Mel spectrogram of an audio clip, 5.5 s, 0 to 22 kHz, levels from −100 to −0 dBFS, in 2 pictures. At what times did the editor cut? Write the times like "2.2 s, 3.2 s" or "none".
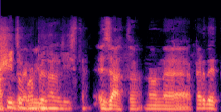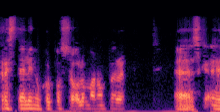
none

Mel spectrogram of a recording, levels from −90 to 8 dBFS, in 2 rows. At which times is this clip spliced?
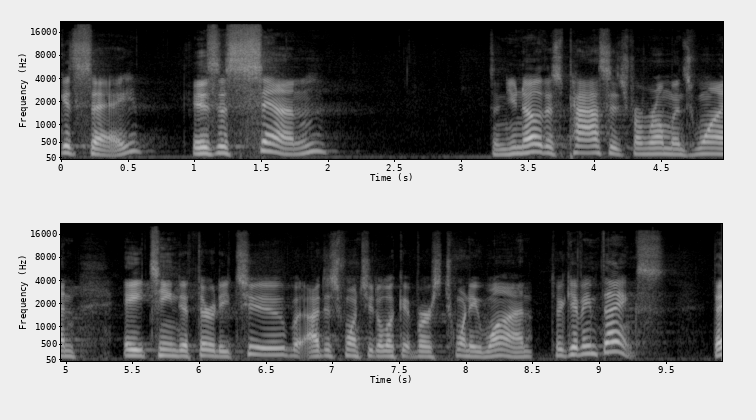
3.2 s, 8.5 s

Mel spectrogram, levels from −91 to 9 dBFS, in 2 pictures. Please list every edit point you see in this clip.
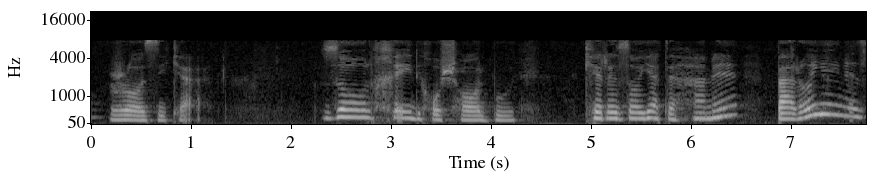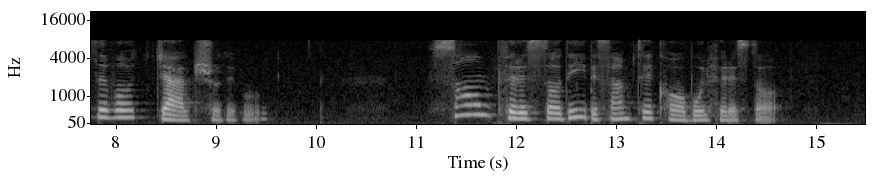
none

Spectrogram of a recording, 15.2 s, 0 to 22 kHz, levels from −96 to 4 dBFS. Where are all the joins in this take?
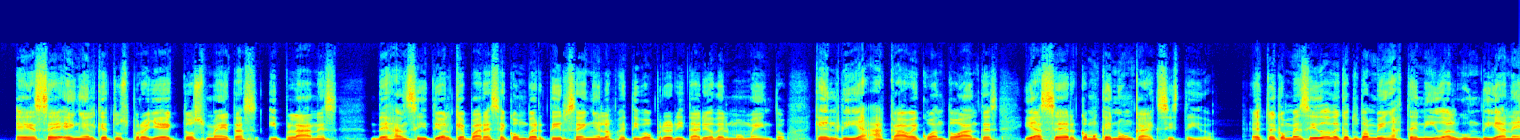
12.4 s

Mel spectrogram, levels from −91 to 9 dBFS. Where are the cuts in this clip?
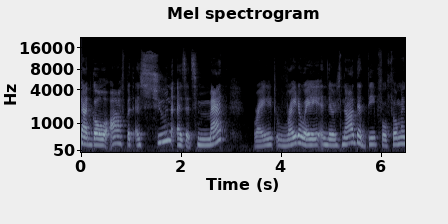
3.5 s

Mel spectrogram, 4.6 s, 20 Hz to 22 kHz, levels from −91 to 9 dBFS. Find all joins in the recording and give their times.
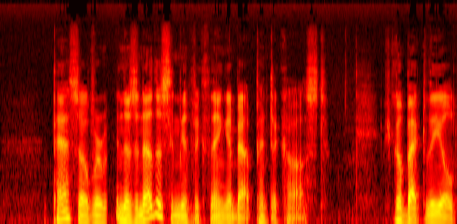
1.0 s

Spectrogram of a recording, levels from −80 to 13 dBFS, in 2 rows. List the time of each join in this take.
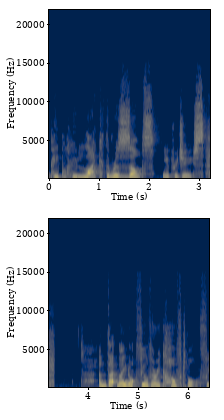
none

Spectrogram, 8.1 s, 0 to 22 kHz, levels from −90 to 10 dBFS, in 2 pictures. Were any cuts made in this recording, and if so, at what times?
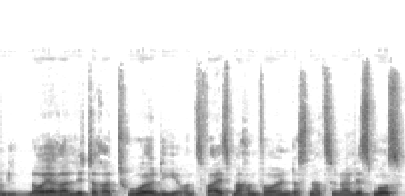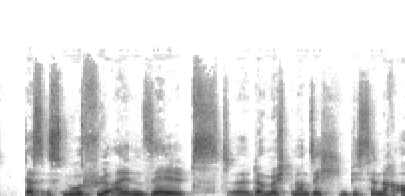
4.9 s

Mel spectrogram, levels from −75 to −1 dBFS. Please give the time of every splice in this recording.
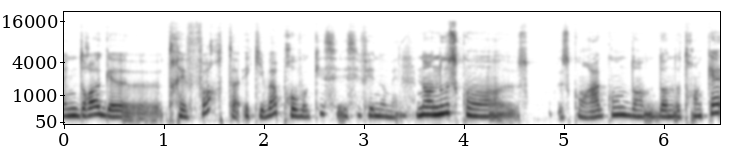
3.5 s

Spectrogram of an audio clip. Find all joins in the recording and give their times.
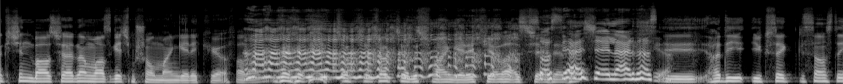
6.5 s

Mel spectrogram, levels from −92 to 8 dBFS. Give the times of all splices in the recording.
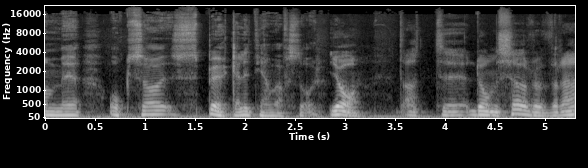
3.5 s

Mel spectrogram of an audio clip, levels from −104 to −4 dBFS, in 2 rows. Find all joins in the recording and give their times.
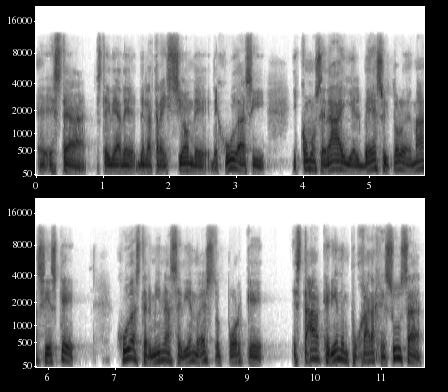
none

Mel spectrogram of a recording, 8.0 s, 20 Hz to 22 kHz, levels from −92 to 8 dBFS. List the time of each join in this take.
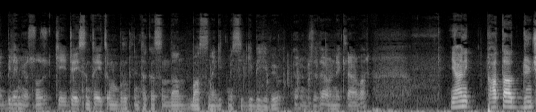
none

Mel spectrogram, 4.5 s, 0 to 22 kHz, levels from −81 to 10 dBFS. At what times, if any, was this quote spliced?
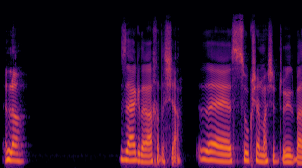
1.7 s, 2.8 s

